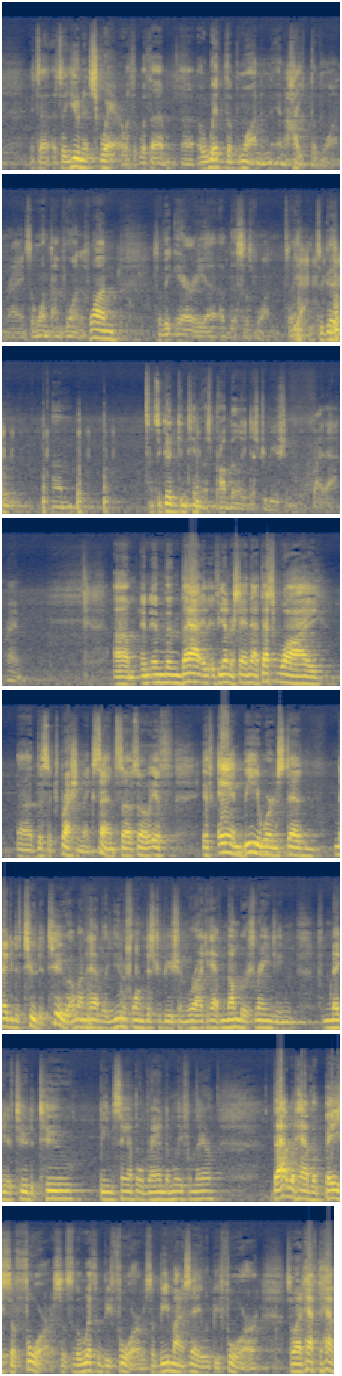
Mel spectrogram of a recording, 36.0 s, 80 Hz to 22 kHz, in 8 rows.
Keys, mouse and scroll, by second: 15.9 scroll up 2.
